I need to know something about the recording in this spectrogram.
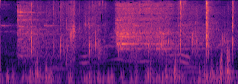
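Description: Shouts and calls of young footballers and people around a pitch during play, rising and falling in pitch through the second half, over a steady low rumble of wind on the microphone.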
